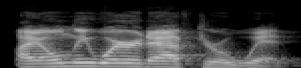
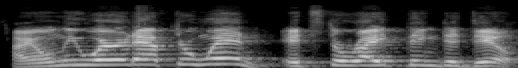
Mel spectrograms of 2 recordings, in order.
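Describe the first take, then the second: First: Said in the usual way. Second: Higher, quick and emphatic; insistent repeat. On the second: Real, not acted. Host defending his chain rule to viewer Eric, insistent. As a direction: raise the pitch and insist on it briskly.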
